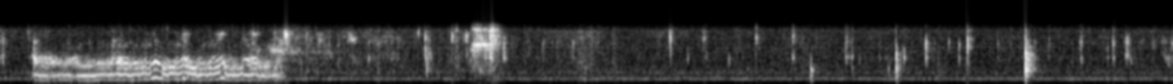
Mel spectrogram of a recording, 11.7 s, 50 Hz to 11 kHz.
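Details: Nine-week-old female kitten making a sustained wavering, moaning growl while eating for about 2.5 s, then quiet crunching and chewing clicks for the rest.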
